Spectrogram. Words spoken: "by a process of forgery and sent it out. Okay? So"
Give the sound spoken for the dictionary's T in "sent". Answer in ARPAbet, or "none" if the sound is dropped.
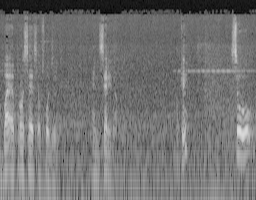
none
